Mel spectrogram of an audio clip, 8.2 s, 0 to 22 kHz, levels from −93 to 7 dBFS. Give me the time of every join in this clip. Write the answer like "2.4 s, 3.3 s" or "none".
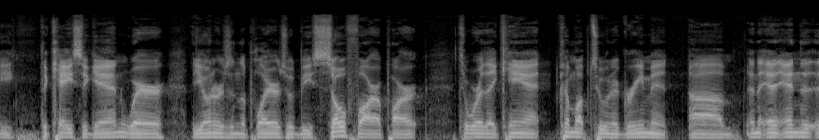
5.5 s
